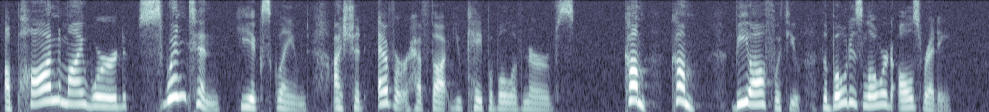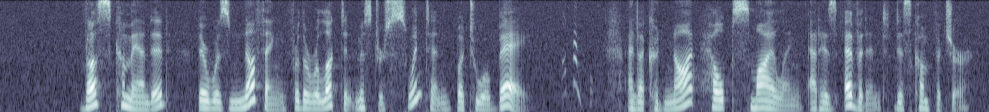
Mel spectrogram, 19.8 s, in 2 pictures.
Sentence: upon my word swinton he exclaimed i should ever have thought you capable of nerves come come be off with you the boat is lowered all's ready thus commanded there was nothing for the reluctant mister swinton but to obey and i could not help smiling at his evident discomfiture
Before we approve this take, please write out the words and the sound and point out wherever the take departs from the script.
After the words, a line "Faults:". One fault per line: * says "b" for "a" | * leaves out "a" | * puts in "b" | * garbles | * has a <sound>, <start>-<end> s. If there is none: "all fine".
upon my word swinton he exclaimed i should ever have thought you capable of nerves come come be off with you the boat is lowered all's ready thus commanded there was nothing for the reluctant mister swinton but to obey and i could not help smiling at his evident discomfiture
Faults:
* has a chirp, 15.5-15.8 s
